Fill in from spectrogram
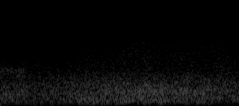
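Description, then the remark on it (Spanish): Steady ocean surf washes continuously in a soft, broad roar, waves rolling onto the shore with a slight swell midway and no voices present. “Disfruto de esta sensación de mar.”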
